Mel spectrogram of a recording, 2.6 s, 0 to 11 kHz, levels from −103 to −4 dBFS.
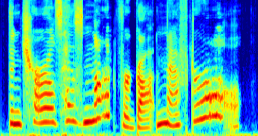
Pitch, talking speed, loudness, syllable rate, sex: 340 Hz, 160 wpm, -17 LUFS, 5.8 syllables/s, female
